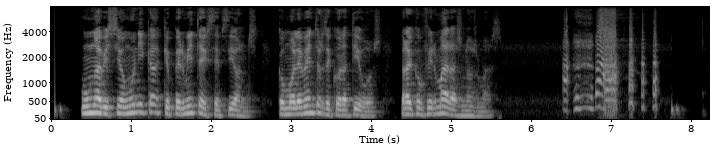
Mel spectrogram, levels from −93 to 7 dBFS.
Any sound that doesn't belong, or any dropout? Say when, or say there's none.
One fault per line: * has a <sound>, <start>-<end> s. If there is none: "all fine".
* has a laugh, 6.4-7.6 s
